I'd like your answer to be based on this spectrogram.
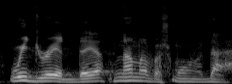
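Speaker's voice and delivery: ordinary talk, nothing marked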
